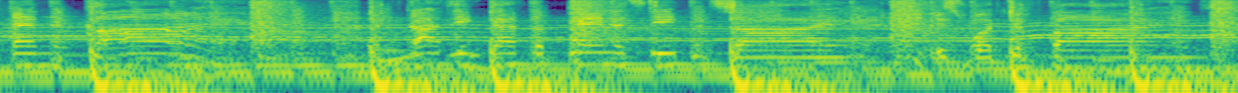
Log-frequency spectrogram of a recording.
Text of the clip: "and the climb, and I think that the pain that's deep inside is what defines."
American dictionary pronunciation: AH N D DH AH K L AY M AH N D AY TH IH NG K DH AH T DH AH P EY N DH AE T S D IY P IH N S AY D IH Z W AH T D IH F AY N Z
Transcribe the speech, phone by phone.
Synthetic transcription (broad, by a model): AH N DH AH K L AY AH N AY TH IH NG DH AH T DH AH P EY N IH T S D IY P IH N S AY IH Z W AH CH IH F AY N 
